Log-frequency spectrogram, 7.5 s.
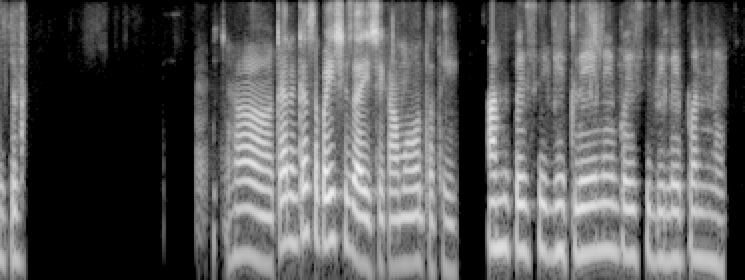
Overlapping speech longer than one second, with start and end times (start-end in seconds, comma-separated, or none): none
